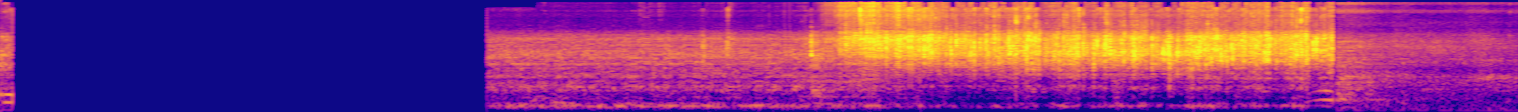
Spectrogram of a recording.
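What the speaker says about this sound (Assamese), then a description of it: "চিকেনখিনিও ফ্ৰাই হৈ আছে" Chicken pieces frying in a pan for chilli chicken, a steady soft sizzle that rises after a silent start, with faint background noise and no talk.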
